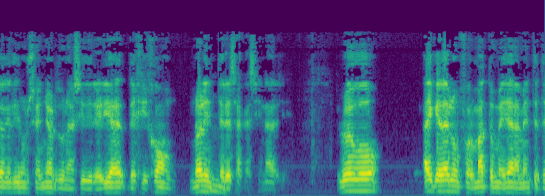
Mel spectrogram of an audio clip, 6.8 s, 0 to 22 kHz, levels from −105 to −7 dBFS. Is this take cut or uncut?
cut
